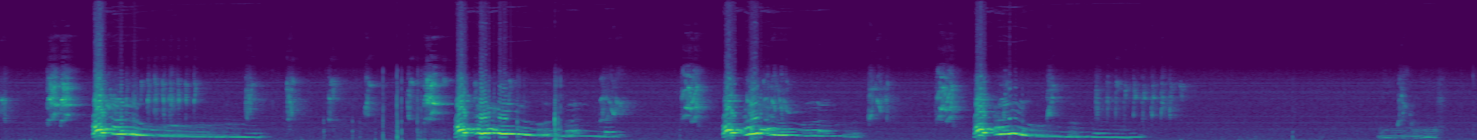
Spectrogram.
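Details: Small scruffy dog howling in reaction to a bird tweeting: four long falling howls, each a downward-sliding whine lasting over a second, spaced about three seconds apart, with high chirpy bird notes between them and a faint wavering cry near the end.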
